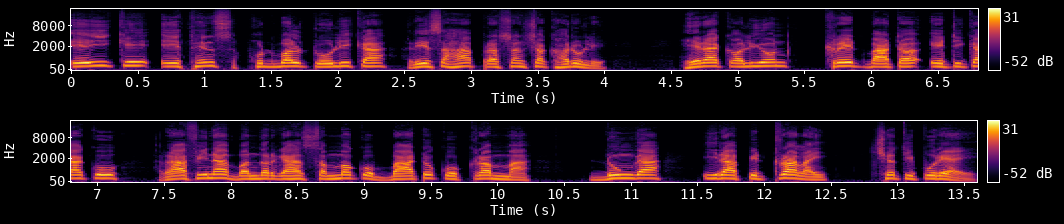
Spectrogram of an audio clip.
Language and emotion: Nepali, neutral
